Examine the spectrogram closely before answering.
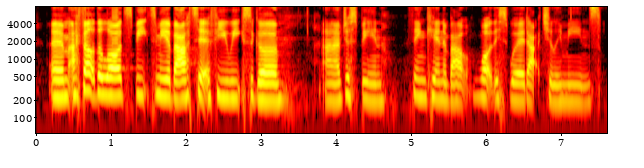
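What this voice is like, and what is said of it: Northern English accent. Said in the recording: “in a northern accent”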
